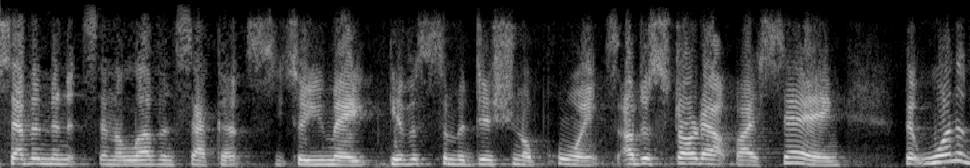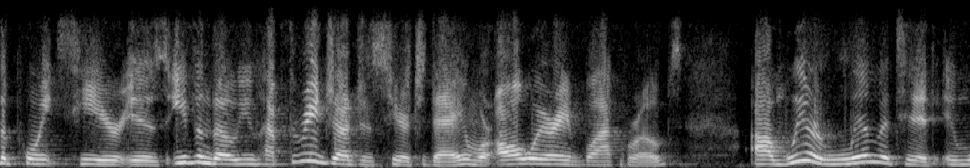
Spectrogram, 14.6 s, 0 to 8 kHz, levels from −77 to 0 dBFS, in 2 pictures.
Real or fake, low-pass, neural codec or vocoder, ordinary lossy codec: real; 7.2 kHz; none; Opus, 24 kbps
